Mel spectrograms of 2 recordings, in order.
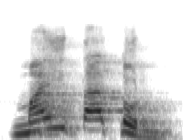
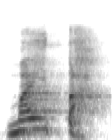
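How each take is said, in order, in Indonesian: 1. Kata ini berakhir dengan akhiran -tun penuh. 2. Kata ini berakhir lembut dengan bunyi h.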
